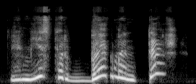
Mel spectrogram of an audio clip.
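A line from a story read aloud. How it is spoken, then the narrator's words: Squeaking. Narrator (Ukrainian): запищала Вінкі, знову набрала розлюченого вигляду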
